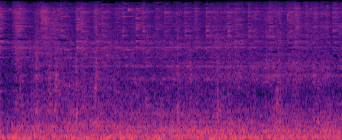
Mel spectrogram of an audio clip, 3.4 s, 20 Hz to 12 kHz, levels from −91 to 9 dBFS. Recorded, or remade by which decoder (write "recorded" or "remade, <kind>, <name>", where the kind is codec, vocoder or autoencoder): recorded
